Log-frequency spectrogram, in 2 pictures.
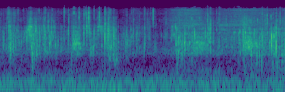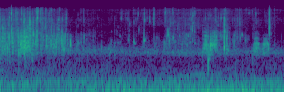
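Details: Ducks on the shore of Osoyoos Lake, British Columbia, Canada, in sunshine, quack in harsh, nasal bursts, several birds calling irregularly over a steady low wind rumble; loons are seen landing on the lake.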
